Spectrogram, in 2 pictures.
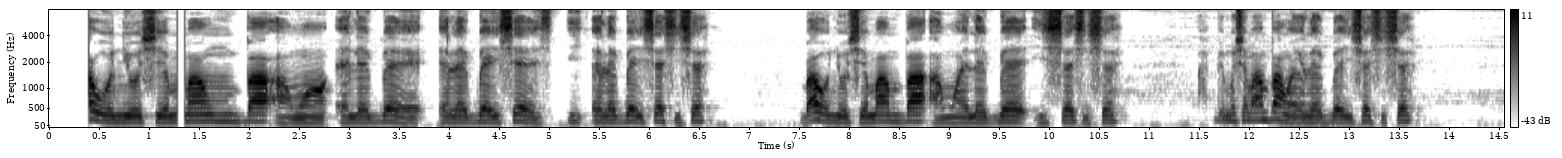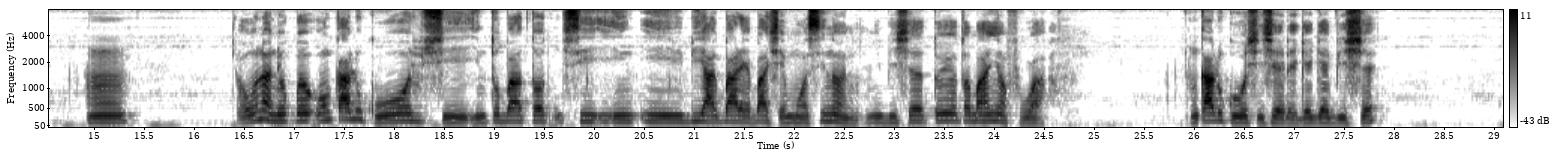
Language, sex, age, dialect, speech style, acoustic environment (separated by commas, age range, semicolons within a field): Yoruba, male, 25-34, Nigeria - Lagos Yoruba, happy, silence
